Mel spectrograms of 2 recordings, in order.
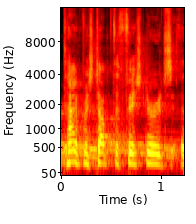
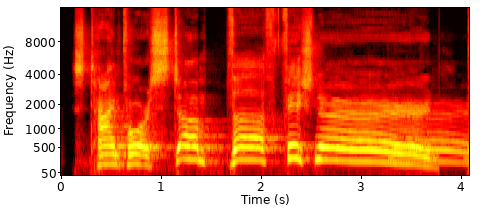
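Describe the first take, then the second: First: Higher, punchy segment intro; announcer voice. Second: Drawn-out, high showman call; announcer voice. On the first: Host repeating the segment name, punchy announcer read. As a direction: sell the title like a radio jingle. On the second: Host kicking off the call-in segment, big announcer voice. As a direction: stretch it out like a game-show host. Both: Acted.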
